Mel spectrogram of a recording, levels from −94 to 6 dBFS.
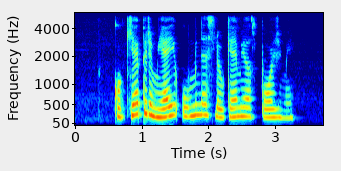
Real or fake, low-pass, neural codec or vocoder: real; 5.4 kHz; none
